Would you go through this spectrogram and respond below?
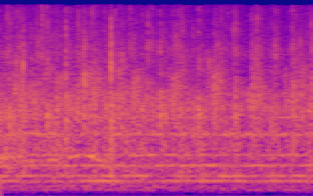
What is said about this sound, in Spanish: Démosles un aplauso a ellos.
